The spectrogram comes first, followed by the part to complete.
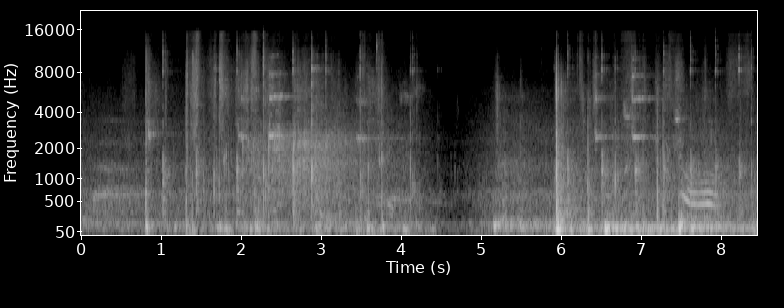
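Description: Table tennis rally play: the ball clicking off bats and the table in quick runs of hits, with a pause about halfway, and shoes squeaking on the court floor. A short voice or shout comes near the end.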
